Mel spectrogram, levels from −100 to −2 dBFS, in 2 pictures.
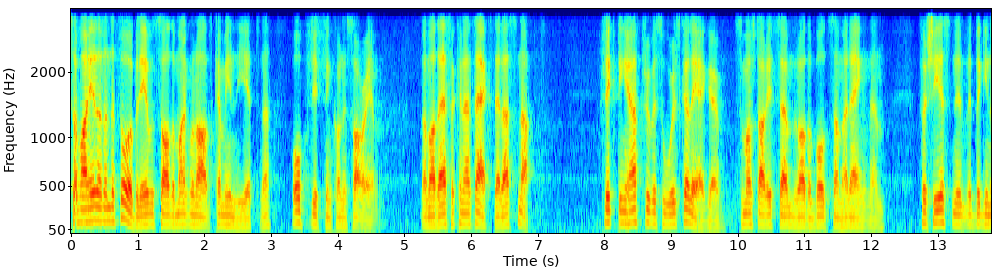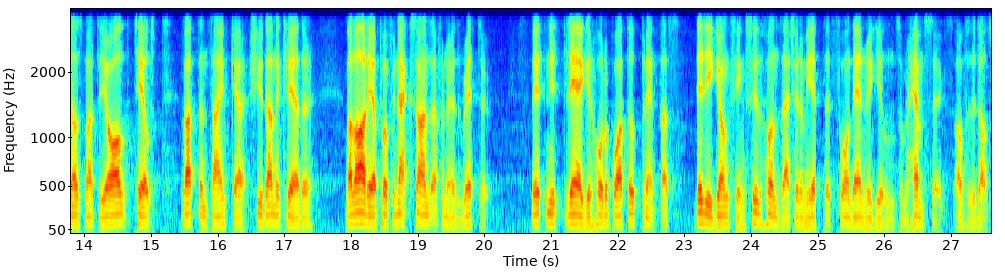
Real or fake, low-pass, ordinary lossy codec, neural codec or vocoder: fake; 3.6 kHz; none; codec, 16 kHz, 0.2 kbps, FocalCodec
